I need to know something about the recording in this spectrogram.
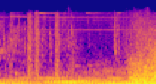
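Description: A wind chime tinkles softly.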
